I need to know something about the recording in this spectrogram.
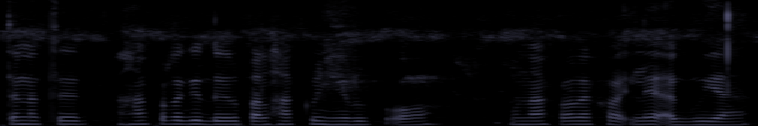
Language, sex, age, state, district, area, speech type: Santali, other, 18-30, West Bengal, Birbhum, rural, spontaneous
